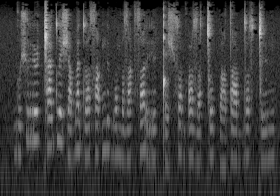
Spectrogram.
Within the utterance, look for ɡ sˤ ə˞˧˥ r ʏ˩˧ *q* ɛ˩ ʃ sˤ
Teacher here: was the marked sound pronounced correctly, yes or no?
no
